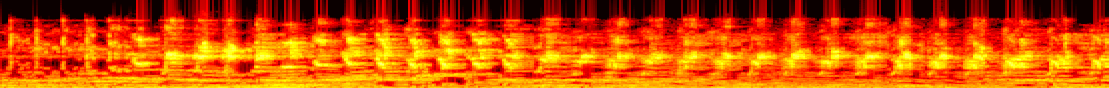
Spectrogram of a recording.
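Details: Young captive lovebird in long continuous chattering song, described as naturally nonstop and undrugged: high, buzzy rapid notes pulsing about five times a second, with background noise.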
